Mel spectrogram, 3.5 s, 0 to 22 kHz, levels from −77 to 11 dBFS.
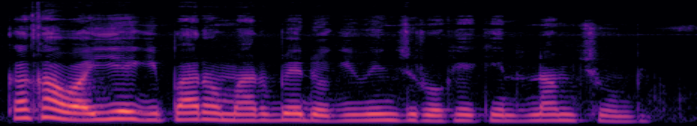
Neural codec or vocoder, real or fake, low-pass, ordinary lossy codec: none; real; none; none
